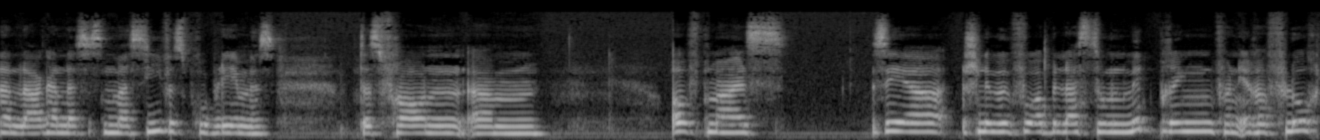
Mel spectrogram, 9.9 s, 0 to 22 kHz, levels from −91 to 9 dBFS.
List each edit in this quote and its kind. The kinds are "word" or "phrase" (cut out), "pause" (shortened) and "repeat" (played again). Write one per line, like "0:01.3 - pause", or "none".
none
